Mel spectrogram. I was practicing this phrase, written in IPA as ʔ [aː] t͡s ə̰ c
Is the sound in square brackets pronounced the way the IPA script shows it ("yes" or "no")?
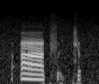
yes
